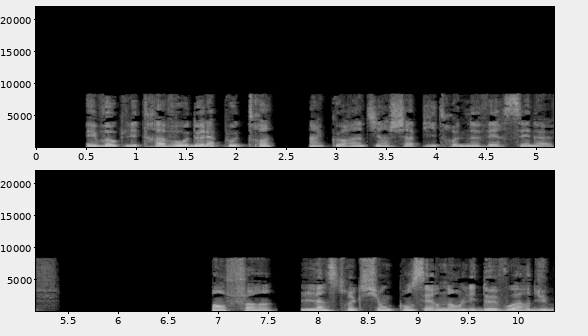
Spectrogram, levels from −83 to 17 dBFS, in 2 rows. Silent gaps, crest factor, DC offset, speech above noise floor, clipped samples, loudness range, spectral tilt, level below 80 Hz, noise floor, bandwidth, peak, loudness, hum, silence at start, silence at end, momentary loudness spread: 2.41-2.72 s, 5.42-6.93 s, 7.62-7.81 s; 16 dB; under 0.1%; over 73 dB; under 0.1%; 6 LU; -5 dB/octave; -46 dBFS; under -90 dBFS; 8.8 kHz; -2 dBFS; -18 LUFS; none; 0.5 s; 0 s; 9 LU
